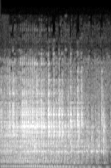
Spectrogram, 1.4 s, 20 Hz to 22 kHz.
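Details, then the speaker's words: Rebuilt Yamaha PW50 two-stroke at idle on first start after reassembly: buzzy slightly tinny pinging rattle, mild piston slap from a piston slightly smaller than the cylinder; otherwise sounds healthy. "hear a little bit of pinging a little bit of engine noise that's piston slap because the Piston is a little bit smaller than the cylinder and it rattles around there a little bit but low speeds"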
